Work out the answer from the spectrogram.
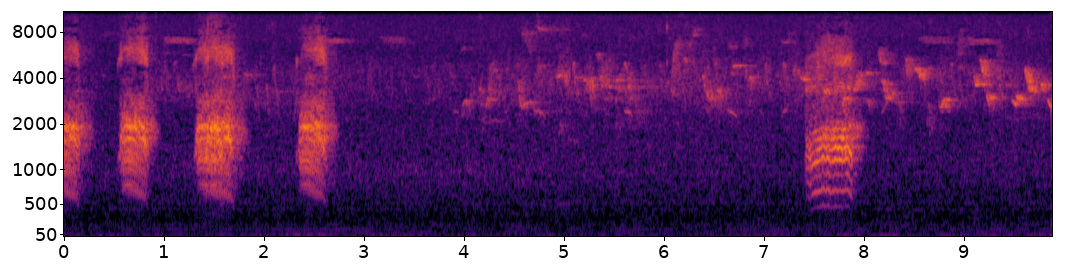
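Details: Crow giving a series of four harsh caws in the first three seconds, then a quieter gap with faint high bird chirps in the background before one more loud caw near the end.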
